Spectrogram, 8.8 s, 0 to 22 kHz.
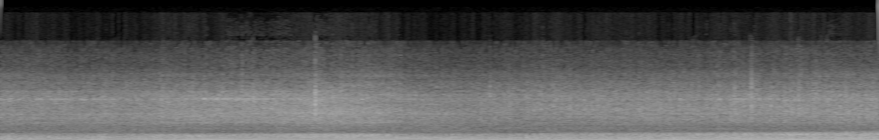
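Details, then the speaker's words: Roadside-found John Deere JS40 mower after carburetor refit, new fuel line and filter: steady, even single-cylinder drone with no surging, misfires or knocking; runs healthy. "yeah so the John Deere's a runner the js40 picked off the side of the road"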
